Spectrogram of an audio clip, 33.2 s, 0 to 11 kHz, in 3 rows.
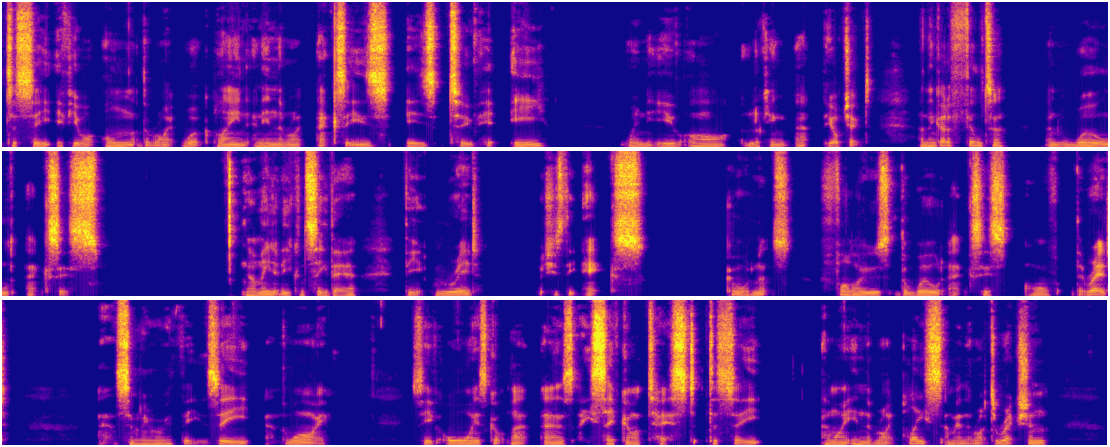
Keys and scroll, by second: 2.1 2, 3.2 1, 4.6 e, 5.2 1, 6.6 3, 12.1 1, 25.7 2, 27.8 1.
